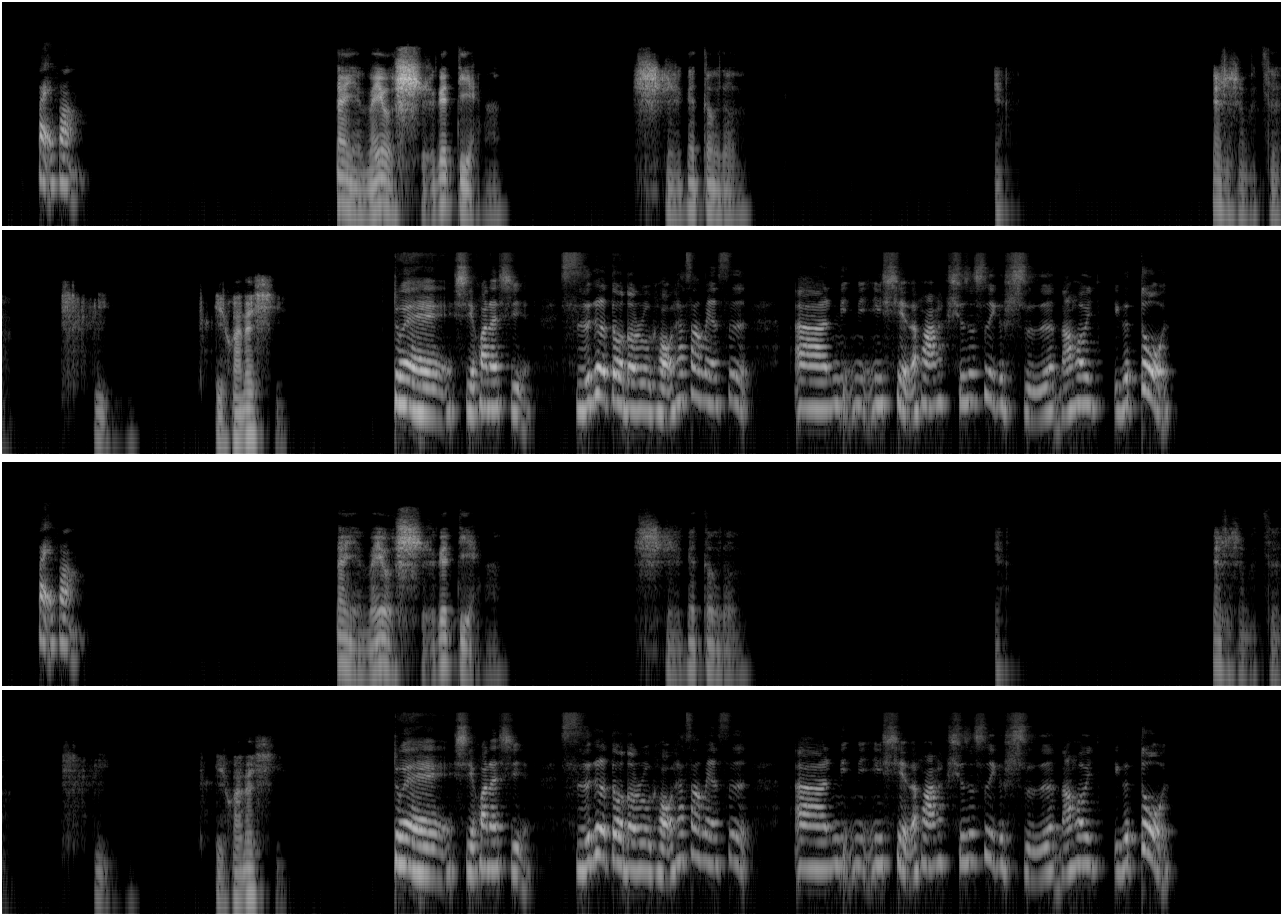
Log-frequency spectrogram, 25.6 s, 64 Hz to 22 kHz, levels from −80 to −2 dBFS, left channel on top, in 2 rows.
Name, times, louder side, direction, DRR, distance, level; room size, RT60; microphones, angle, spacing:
voice 1, 0.4-0.8 16.7-18.1 18.4-20.3 20.7-24.5, left 2 dB, 10° left, 0.3 m, -33 dB
voice 2, 3.3-4.9 6.3-7.4 12.1-12.8 13.4-13.8 14.9-15.5, left 8 dB, 70° left, 0.6 m, -33 dB
4.0 x 3.4 x 3.1 m
head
